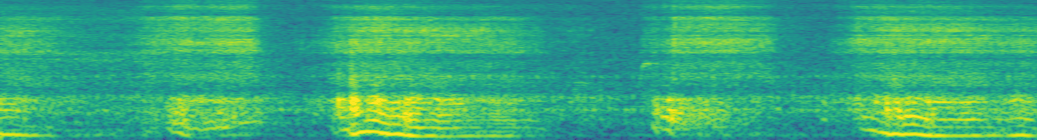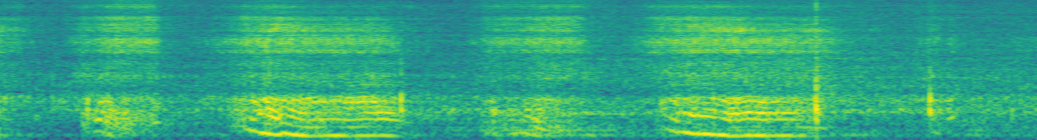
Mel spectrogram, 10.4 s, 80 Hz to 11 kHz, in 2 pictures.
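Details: Sleeping baby snoring softly and regularly, with a nasal whistle on each breath, about five breaths in ten seconds, roughly 30 a minute.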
